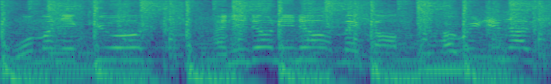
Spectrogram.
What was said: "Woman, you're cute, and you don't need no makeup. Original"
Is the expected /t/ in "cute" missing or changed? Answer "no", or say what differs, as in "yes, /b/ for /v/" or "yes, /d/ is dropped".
yes, /t/ is dropped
